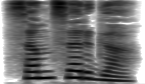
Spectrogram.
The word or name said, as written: ಸಂಸಾರಿಕ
